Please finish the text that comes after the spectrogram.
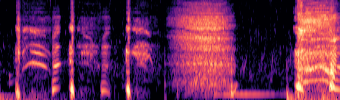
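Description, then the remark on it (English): A few croaky, gravelly vocal grunts from a person putting on a gravelly undead-monster voice give way to a long breathy rasp, then a harsh cough, caused by straining the voice, bursts out at the end. “Oh, my bugbear undead voice causes me to cough.”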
